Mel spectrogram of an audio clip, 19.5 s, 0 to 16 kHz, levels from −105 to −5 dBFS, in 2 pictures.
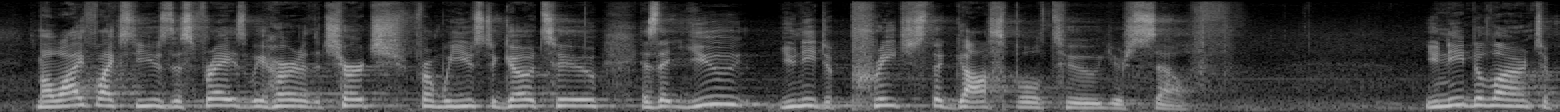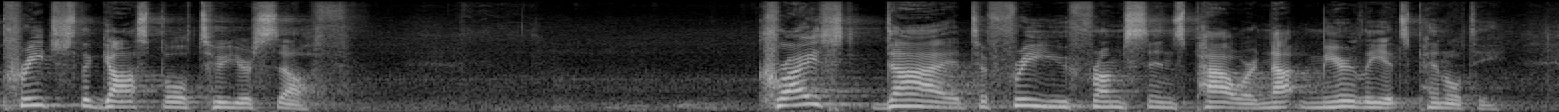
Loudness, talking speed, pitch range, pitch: -35 LUFS, 155 wpm, 155-205 Hz, 180 Hz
